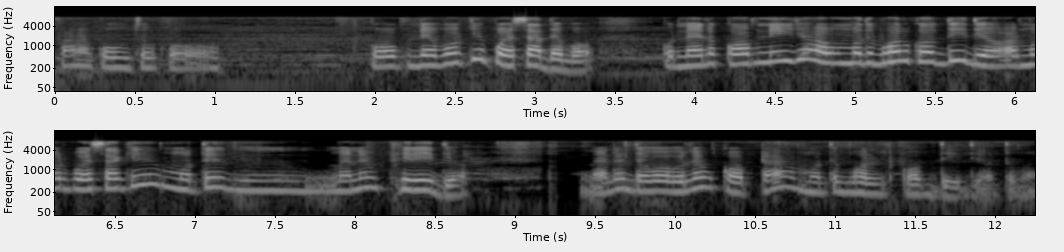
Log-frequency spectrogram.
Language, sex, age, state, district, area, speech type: Odia, female, 30-45, Odisha, Bargarh, urban, spontaneous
